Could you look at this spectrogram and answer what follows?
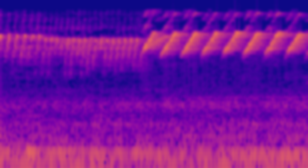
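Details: Young canary learning to sing in the afternoon: a fast high trill shifts into slower repeated rising notes about four per second, over a low steady hum.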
